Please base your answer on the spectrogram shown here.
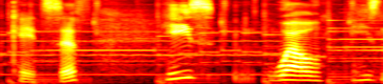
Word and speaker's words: Cait Sith: he's called kate sith i know there are different ways of pronouncing that but i'm gonna go with kate sith he's well he's not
